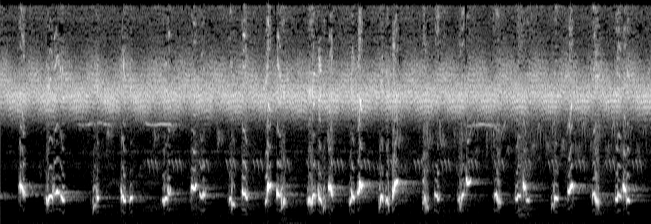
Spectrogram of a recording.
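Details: Sooty-headed bulbul, a national champion bird, singing a long, sharp trilled song: rapid bubbly chirped notes repeated without pause, with a steady high hiss throughout.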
